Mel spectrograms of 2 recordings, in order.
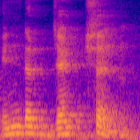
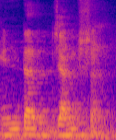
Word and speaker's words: interjection: And second thing, when one of my colleagues recently pronounced this word interjection, he pronounced somewhat like interjunction.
